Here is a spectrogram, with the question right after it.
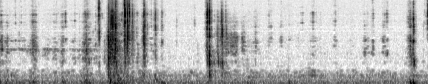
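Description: A metal utility knife blade shaves flakes of dark glitter coating off a solid white soap bar held in the hand. Short, bright, crunchy scraping bursts come in a loose cluster, with quiet gaps between them. The strongest scrape comes near the end.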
